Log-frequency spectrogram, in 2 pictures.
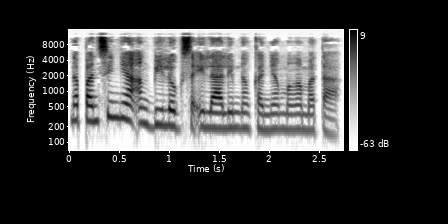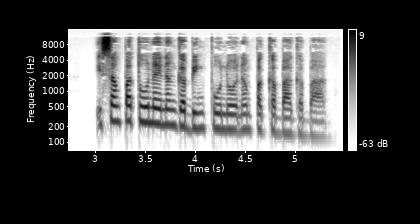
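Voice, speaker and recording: A woman's voice: mid-range voice, expressive, quick pace, darkish tone, no echo. Woman narrating a romance drama, dry close sound. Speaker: story narrator.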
